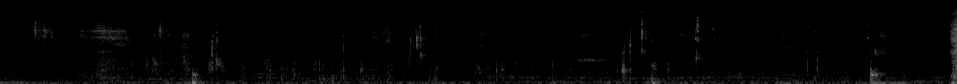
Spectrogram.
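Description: Faint chewing of a bite of fried, crumb-coated fish finger, with small scattered crunches from its crisp coating.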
